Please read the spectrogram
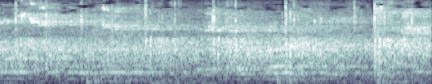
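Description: Faint hall noise of a near-empty basketball arena, with a few sharp basketball bounces on the hardwood court, the clearest near the end.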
